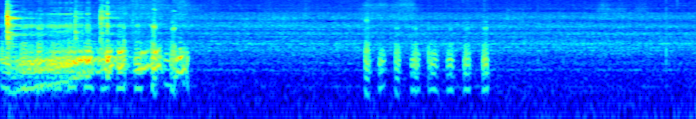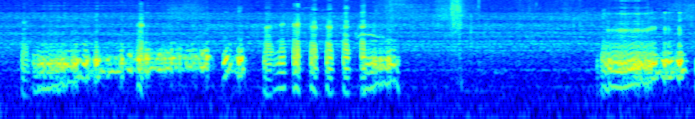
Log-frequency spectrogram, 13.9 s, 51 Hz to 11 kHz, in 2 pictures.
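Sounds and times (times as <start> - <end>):
caged chickens clucking: 0.0 - 1.9, 3.6 - 5.0, 7.1 - 11.0, 12.9 - 13.9.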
